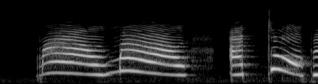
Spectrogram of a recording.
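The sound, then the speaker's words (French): A cat meows loudly: two long, drawn-out meows back to back, then a short chirp and another falling meow after a brief pause. “Tu sens bon, miaou”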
